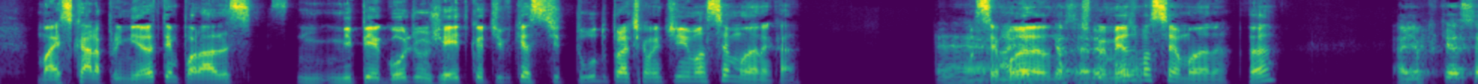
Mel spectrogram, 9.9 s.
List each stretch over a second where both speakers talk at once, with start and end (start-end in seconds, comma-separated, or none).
6.4-7.7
